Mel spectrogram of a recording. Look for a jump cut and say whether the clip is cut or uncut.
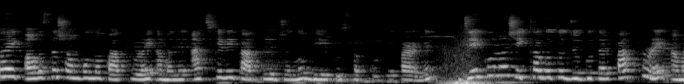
cut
